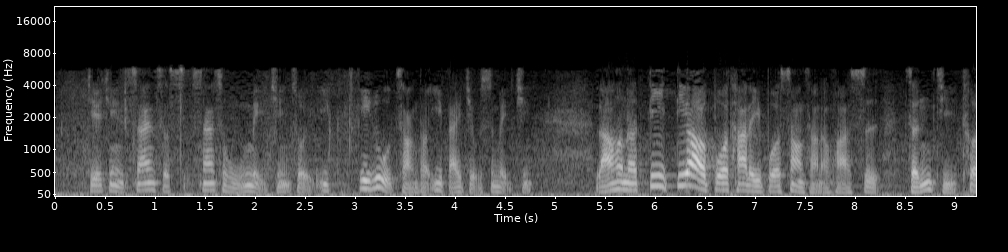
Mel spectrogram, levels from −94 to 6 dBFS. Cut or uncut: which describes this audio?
uncut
